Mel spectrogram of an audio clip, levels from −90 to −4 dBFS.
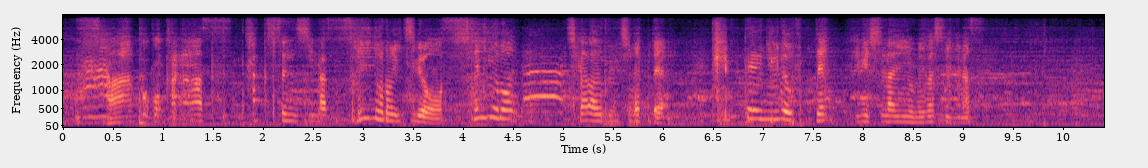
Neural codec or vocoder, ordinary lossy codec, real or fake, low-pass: codec, 32 kHz, 1.9 kbps, SNAC; none; fake; 7.2 kHz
